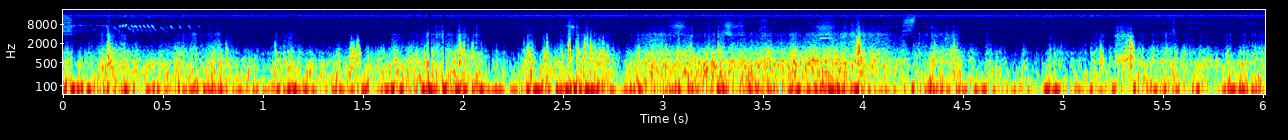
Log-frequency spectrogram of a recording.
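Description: Wind buffeting the camera microphone: a loud, low rumble that surges and dips with the gusts.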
